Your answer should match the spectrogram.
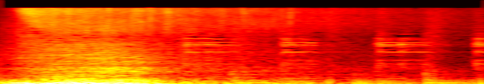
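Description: An editing sound effect: a sudden noisy burst with a low rumble that fades away over about a second. It is followed by background music, with short repeated notes.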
